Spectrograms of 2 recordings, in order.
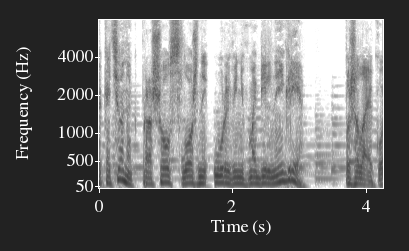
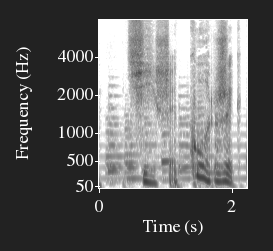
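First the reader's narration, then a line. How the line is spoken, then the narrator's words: Pleading. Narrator (Russian): Взмолилась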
